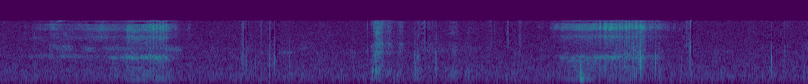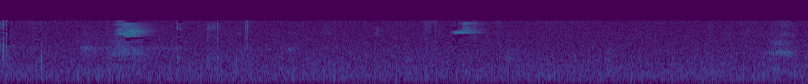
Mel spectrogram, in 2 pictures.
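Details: Grandfather snoring while asleep: irregular rough, hissy snorts and breath noises with quiet gaps between them in a quiet room; snoring.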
